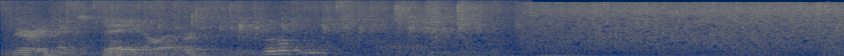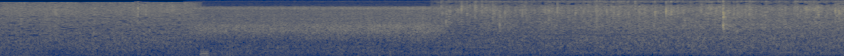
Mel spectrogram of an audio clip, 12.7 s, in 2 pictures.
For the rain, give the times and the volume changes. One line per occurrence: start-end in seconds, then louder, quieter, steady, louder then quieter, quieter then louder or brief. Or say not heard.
0.0-12.6 louder.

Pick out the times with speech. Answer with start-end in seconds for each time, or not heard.
0.0-2.4.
